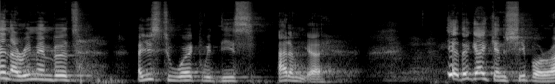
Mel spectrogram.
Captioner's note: laughs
